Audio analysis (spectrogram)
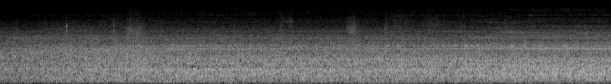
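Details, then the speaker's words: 1988 Fedders Cool Tote Slim 5000 BTU portable air conditioner running in cool weather below 60°F: even, steady rushing fan air over a super quiet compressor, barely audible unless up close, no knocking or rattling; unit cooling, frost on coil, healthy. "Wow, that compressor is super quiet. You can barely hear it. That's incredible. You can't even hear it unless you get right up close to it."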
